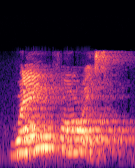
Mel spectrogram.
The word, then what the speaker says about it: rainforest: Rainforest. Remember that the stress is on the first one. When you say forest, the stress is on the word form. But when you say rainforest, it's on the rain.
